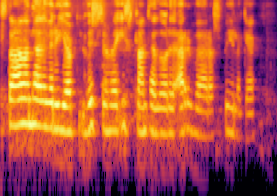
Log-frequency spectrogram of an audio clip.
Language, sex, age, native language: Icelandic, female, 20-29, Icelandic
